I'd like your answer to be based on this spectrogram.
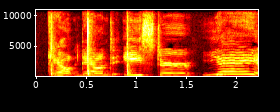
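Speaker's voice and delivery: high, loud little cheer. Real, not acted. Celebrating the countdown to Easter, high cheer. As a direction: squeal it with delight.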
